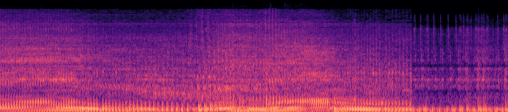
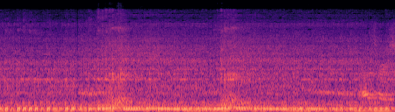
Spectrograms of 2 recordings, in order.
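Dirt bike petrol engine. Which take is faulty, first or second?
first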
